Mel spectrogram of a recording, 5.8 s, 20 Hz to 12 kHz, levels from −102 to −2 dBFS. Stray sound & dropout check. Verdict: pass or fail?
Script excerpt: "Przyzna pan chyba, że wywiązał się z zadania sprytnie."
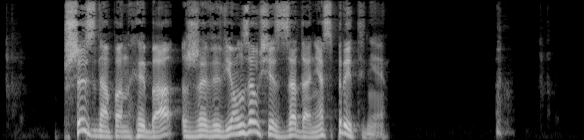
fail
